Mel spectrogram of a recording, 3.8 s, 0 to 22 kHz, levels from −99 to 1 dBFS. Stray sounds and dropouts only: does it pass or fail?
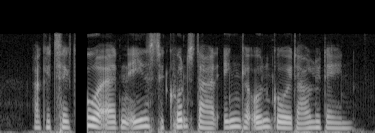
fail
